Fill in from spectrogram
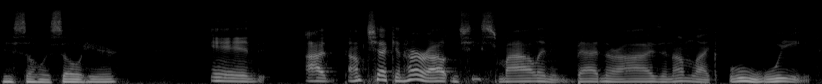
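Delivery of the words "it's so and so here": put-on deep voice. Retelling coming into a store, the speaker puts on a deep voice. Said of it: "I put my deep voice on".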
